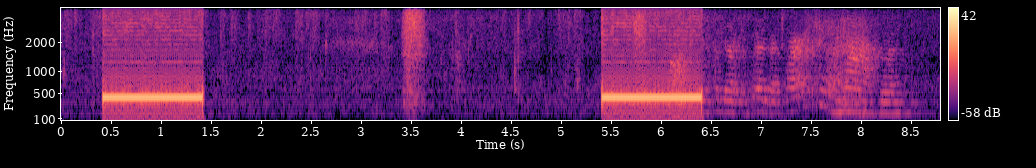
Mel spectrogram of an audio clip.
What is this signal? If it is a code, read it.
Ringback tone (Europe, 425 Hz), with speech.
